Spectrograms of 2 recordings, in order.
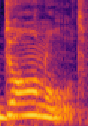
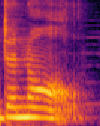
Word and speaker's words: Donal: the caretaker denal Delaney not Donald mind you there's no D at the end so it's pronounced denol that's the way you're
